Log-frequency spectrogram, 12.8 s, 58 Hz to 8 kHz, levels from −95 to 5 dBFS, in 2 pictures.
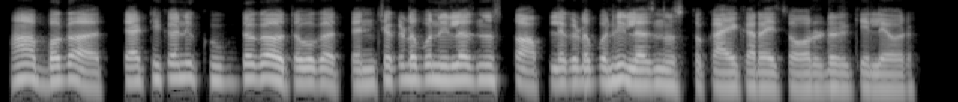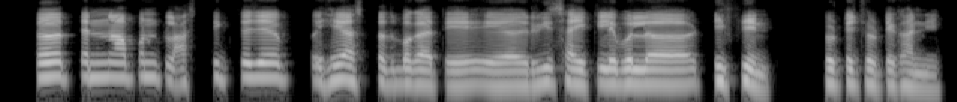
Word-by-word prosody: हां 185 Hz, +1 st, +4 dB
बघा, 165 Hz, -5 st, +2 dB
त्या 160 Hz, +5 st, 0 dB
ठिकाणी 185 Hz, +1 st, -1 dB
खूपदा 170 Hz, +1 st, -4 dB
काय 185 Hz, 0 st, +3 dB
होतं 155 Hz, -2 st, +1 dB
बघा, 150 Hz, -1 st, 0 dB
त्यांच्याकडे 165 Hz, +5 st, -2 dB
पण 180 Hz, -1 st, 0 dB
इलाज 170 Hz, 0 st, +4 dB
नसतो, 170 Hz, 0 st, -4 dB
आपल्याकडे 150 Hz, +3 st, 0 dB
पण 160 Hz, +1 st, -1 dB
इलाज 140 Hz, -5 st, +4 dB
नसतो 135 Hz, -3 st, -5 dB
काय 125 Hz, -1 st, +3 dB
करायचं 125 Hz, 0 st, -1 dB
ऑर्डर 120 Hz, +1 st, -3 dB
केल्यावर. 115 Hz, -1 st, -3 dB, 0.6 s
तर 200 Hz, +1 st, +7 dB
त्यांना 195 Hz, -1 st, +2 dB
आपण 200 Hz, +1 st, -1 dB
प्लास्टिकचे 175 Hz, +4 st, -5 dB
जे, 195 Hz, 0 st, +5 dB, 0.3 s
हे 165 Hz, +4 st, +1 dB
असतात 165 Hz, -2 st, +1 dB
बघा 140 Hz, -1 st, +1 dB
ते, 130 Hz, 0 st, -2 dB, 0.4 s
अ, -, -, -3 dB
रिसायक्लेबल 145 Hz, 0 st, +2 dB
अ, 140 Hz, 0 st, +4 dB, 0.2 s
टिफिन, 160 Hz, -5 st, +2 dB, 0.4 s
छोटे-छोटे 140 Hz, -2 st, -2 dB
खाणी. 120 Hz, -4 st, -5 dB
150 Hz, 165 wpm, -25 LUFS, 135-175 Hz, 0.6 s, तर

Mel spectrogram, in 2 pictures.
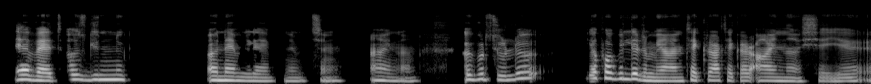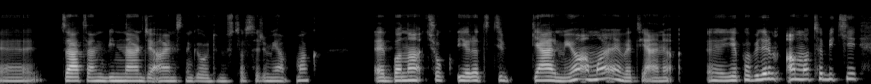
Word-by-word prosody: Evet, 190 Hz, -6 st, +6 dB
özgünlük 220 Hz, 0 st, +3 dB, 0.8 s
önemli 175 Hz, -5 st, +3 dB
benim 155 Hz, 0 st, -7 dB
için, 165 Hz, 0 st, -9 dB, 0.2 s
aynen. 165 Hz, -4 st, -2 dB, 0.5 s
Öbür 225 Hz, +2 st, +1 dB
türlü 215 Hz, +7 st, -2 dB, 0.5 s
yapabilirim, 255 Hz, -, +3 dB
yani, 165 Hz, 0 st, +2 dB
tekrar 185 Hz, 0 st, +1 dB
tekrar 175 Hz, -1 st, -2 dB
aynı 165 Hz, -3 st, -1 dB
şeyi. 80 Hz, -, -7 dB
Eee, 165 Hz, +1 st, -6 dB, 0.2 s
zaten 170 Hz, -2 st, +3 dB
binlerce 165 Hz, -1 st, +1 dB
aynısını 160 Hz, 0 st, -2 dB
gördüğümüz 150 Hz, -1 st, -7 dB
tasarımı 160 Hz, 0 st, -8 dB
yapmak, 165 Hz, +4 st, -7 dB, 0.5 s
eee, 165 Hz, -1 st, 0 dB
bana 190 Hz, +1 st, +4 dB
çok 190 Hz, -2 st, -7 dB
yaratıcı 180 Hz, -1 st, -1 dB, 0.2 s
gelmiyor 185 Hz, +2 st, +4 dB
ama 240 Hz, +3 st, +2 dB
evet, 155 Hz, -5 st, -2 dB
yani, 155 Hz, -2 st, 0 dB, 0.4 s
eee, 185 Hz, -, -3 dB
yapabilirim 210 Hz, +8 st, +1 dB
ama 230 Hz, +1 st, +3 dB
tabii 235 Hz, 0 st, -3 dB
ki, 255 Hz, +2 st, -6 dB
180 Hz, 115 wpm, -24 LUFS, 160-210 Hz, 0.8 s, Evet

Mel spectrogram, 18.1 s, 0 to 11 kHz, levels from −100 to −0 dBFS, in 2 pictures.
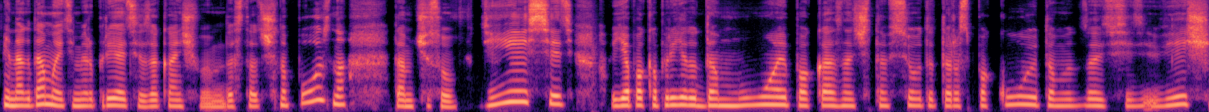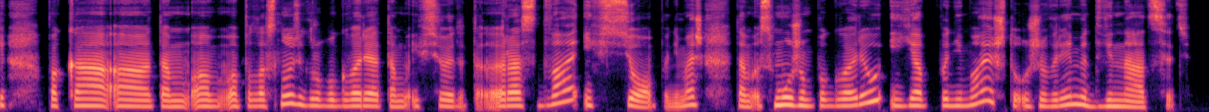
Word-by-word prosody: иногда 200 Hz, +2 st, +3 dB
мы 215 Hz, -4 st, +3 dB
эти 190 Hz, -, -4 dB
мероприятия 195 Hz, -1 st, 0 dB
заканчиваем 180 Hz, -, -2 dB
достаточно 180 Hz, +3 st, 0 dB
поздно, 280 Hz, -, -2 dB, 0.3 s
там, 180 Hz, -1 st, -1 dB
часов 175 Hz, -3 st, 0 dB
в 185 Hz, -, -27 dB
10. 255 Hz, 0 st, +5 dB, 0.3 s
Я 205 Hz, +1 st, +3 dB
пока 210 Hz, 0 st, 0 dB
приеду 215 Hz, 0 st, +2 dB
домой, 210 Hz, +4 st, +1 dB
пока, 200 Hz, -1 st, 0 dB
значит, 195 Hz, 0 st, 0 dB
там 200 Hz, -, -5 dB
всё 205 Hz, -, 0 dB
вот 200 Hz, -1 st, -7 dB
это 190 Hz, 0 st, -4 dB
распакую, 225 Hz, +4 st, -2 dB
там 200 Hz, -2 st, -3 dB
вот 195 Hz, +1 st, -7 dB
за 200 Hz, -, -3 dB
эти 190 Hz, -1 st, -3 dB
все 185 Hz, -, -4 dB
вещи, 215 Hz, +4 st, +1 dB, 0.3 s
пока, 195 Hz, 0 st, +3 dB
а, 180 Hz, -1 st, +2 dB
там 175 Hz, -1 st, -2 dB
о 180 Hz, 0 st, -1 dB
ополоснусь, 185 Hz, +8 st, -1 dB
грубо 195 Hz, -3 st, -3 dB
говоря, 185 Hz, 0 st, +1 dB
там, 170 Hz, -1 st, -5 dB
и -, -, -7 dB
всё, 185 Hz, 0 st, -2 dB
это 175 Hz, -, -4 dB
т -, -, -9 dB
раз-два, 200 Hz, -, +2 dB
и 215 Hz, -, -4 dB
всё, 180 Hz, -6 st, +2 dB
понимаешь. 225 Hz, +2 st, -2 dB, 0.2 s
Там 175 Hz, -3 st, -2 dB
с -, -, +6 dB
мужем 215 Hz, -3 st, +3 dB
поговорю, 195 Hz, -, 0 dB
и 365 Hz, -, -7 dB
я 200 Hz, +1 st, 0 dB
понимаю, 200 Hz, -, -1 dB
что -, -, -1 dB
уже 185 Hz, -1 st, -3 dB
время 220 Hz, +6 st, 0 dB
12. 175 Hz, -3 st, -1 dB
195 Hz, 180 wpm, -21 LUFS, 185-215 Hz, 0.3 s, с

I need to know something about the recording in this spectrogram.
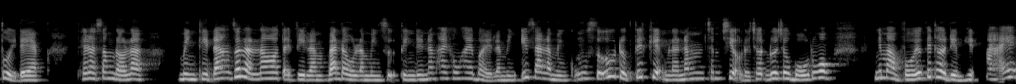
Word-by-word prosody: tuổi 290 Hz, -, +1 dB
đẹp. 200 Hz, +1 st, +2 dB, 0.4 s
Thế 260 Hz, -, 0 dB
là 275 Hz, -, +2 dB
xong 280 Hz, 0 st, -3 dB
đó 215 Hz, -2 st, +2 dB
là 240 Hz, 0 st, +2 dB, 0.3 s
mình 235 Hz, -1 st, +1 dB
thì 245 Hz, 0 st, 0 dB
đang 275 Hz, +4 st, +2 dB
rất 360 Hz, +1 st, +6 dB
là 320 Hz, -, +7 dB
lo 275 Hz, +3 st, +2 dB
tại -, -, -1 dB
vì 220 Hz, -, +4 dB
là 205 Hz, -1 st, +1 dB
ban 255 Hz, +2 st, +5 dB
đầu 235 Hz, -5 st, +2 dB
là 205 Hz, -, 0 dB
mình 200 Hz, 0 st, -2 dB
dự 215 Hz, +2 st, -4 dB
tính 210 Hz, -2 st, -2 dB
đến 220 Hz, +1 st, -1 dB
năm 270 Hz, -, -3 dB
2027 275 Hz, -8 st, -3 dB
là 195 Hz, -, -4 dB
mình 200 Hz, +1 st, -4 dB
ít 320 Hz, -, -1 dB
ra 295 Hz, -3 st, +1 dB
là 250 Hz, -, 0 dB
mình 205 Hz, -2 st, -3 dB
cũng 245 Hz, +6 st, -7 dB
giữ 275 Hz, +7 st, 0 dB
được 275 Hz, -6 st, 0 dB
tiết 335 Hz, +1 st, -1 dB
kiệm 285 Hz, -9 st, +1 dB
là 215 Hz, 0 st, -1 dB
500.000.000 275 Hz, +3 st, -3 dB
để 190 Hz, -, -5 dB
cho 250 Hz, +6 st, -1 dB
đưa 270 Hz, +4 st, +1 dB
cho 275 Hz, -1 st, +1 dB
bố, 220 Hz, -1 st, +1 dB
đúng 290 Hz, -, -1 dB
không? 310 Hz, 0 st, +3 dB, 0.4 s
Nhưng 305 Hz, +2 st, -2 dB
mà 290 Hz, -3 st, +4 dB
với 225 Hz, +4 st, +2 dB
cái 345 Hz, -, -1 dB
thời 325 Hz, -4 st, +5 dB
điểm 220 Hz, -5 st, +2 dB
hiện 220 Hz, +1 st, -2 dB
tại 245 Hz, -2 st, 0 dB
ấy, 335 Hz, +1 st, 0 dB
250 Hz, 320 wpm, -23 LUFS, 215-280 Hz, 0.4 s, là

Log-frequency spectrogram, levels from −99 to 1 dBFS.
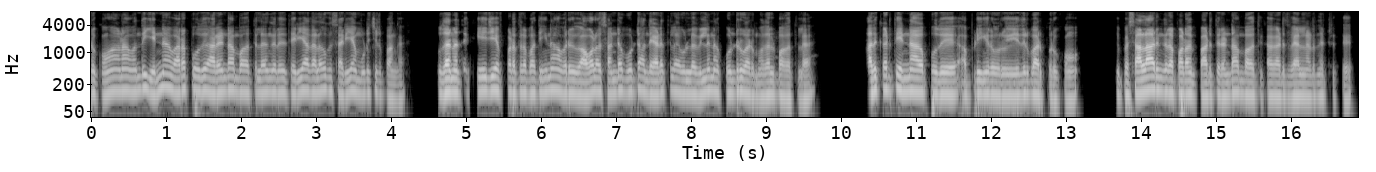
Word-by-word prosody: இருக்கும். 125 Hz, 0 st, -3 dB
ஆனா 145 Hz, 0 st, 0 dB
வந்து 150 Hz, +4 st, -2 dB
என்ன 160 Hz, +6 st, -2 dB, 0.2 s
வரப்போது 145 Hz, 0 st, 0 dB
இரண்டாம் 140 Hz, +2 st, +1 dB
பாகத்தில்ங்குற 135 Hz, +1 st, -2 dB, 0.2 s
தெரியாத 140 Hz, +2 st, 0 dB
அளவுக்கு 140 Hz, 0 st, -3 dB
சரியா 125 Hz, +4 st, 0 dB
முடிச்சுருப்பாங்க. 120 Hz, -5 st, -7 dB, 0.6 s
உதாரணத்துக்கு, 135 Hz, 0 st, +4 dB
கேஜிஎஃப் 145 Hz, -1 st, 0 dB
படத்தில 135 Hz, 0 st, -1 dB
பார்த்தீங்கன்னா 135 Hz, +3 st, -2 dB
அவரு 130 Hz, -1 st, 0 dB, 0.2 s
அவ்வளோ 135 Hz, +4 st, +3 dB
சண்டை 130 Hz, +3 st, -1 dB
போட்டு 140 Hz, +2 st, -3 dB
அந்த 125 Hz, -2 st, -3 dB
இடத்துல 135 Hz, +2 st, -3 dB
உள்ள 125 Hz, 0 st, -1 dB
வில்லன 140 Hz, +1 st, -1 dB
கொன்றுருவார் 130 Hz, -2 st, 0 dB
முதல் 115 Hz, +1 st, -2 dB
பாகத்தில. 100 Hz, -3 st, -3 dB, 0.9 s
அதுக்கடுத்து 150 Hz, +3 st, +2 dB
என்ன 140 Hz, -, +2 dB
ஆகப்போகுது 125 Hz, -2 st, +1 dB, 0.2 s
அப்டீங்குற 120 Hz, +2 st, -1 dB
ஒரு 110 Hz, -, -2 dB, 0.2 s
எதிர்பார்ப்பு 120 Hz, -2 st, -1 dB
இருக்கும். 95 Hz, 0 st, -5 dB, 0.6 s
இப்ப 120 Hz, -, -4 dB
சலார்ங்கிற 140 Hz, 0 st, +7 dB
படம் 125 Hz, 0 st, +3 dB
இப்ப 110 Hz, +1 st, -2 dB
அடுத்து 115 Hz, +1 st, -1 dB
ரெண்டாம் 125 Hz, +2 st, -1 dB
பாகத்துக்காக 115 Hz, -1 st, -1 dB
அடுத்து 105 Hz, 0 st, -4 dB
வேல 110 Hz, 0 st, +1 dB
நடந்துட்டு 105 Hz, 0 st, -8 dB
இருக்கு -, -, -10 dB
130 Hz, 155 wpm, -25 LUFS, 120-140 Hz, 0.9 s, சலார்ங்கிற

